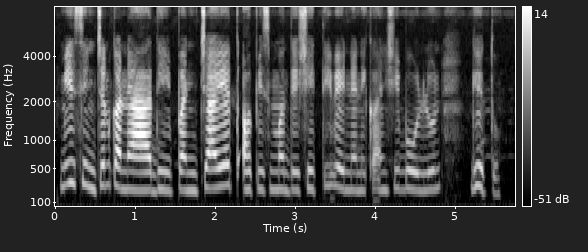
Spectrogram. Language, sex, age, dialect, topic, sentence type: Marathi, female, 25-30, Northern Konkan, agriculture, statement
